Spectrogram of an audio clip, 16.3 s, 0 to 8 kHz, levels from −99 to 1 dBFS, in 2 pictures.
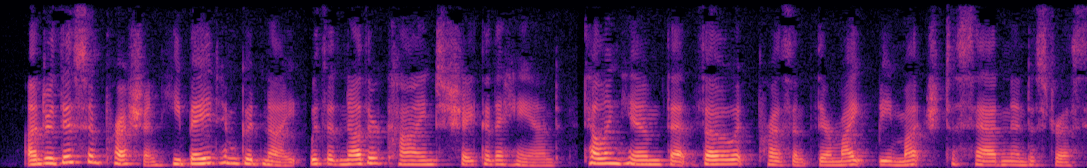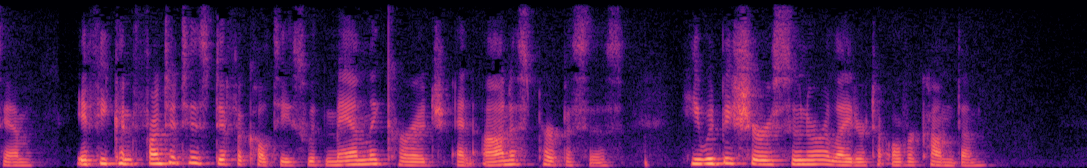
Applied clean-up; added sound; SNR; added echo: none; none; none; none.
